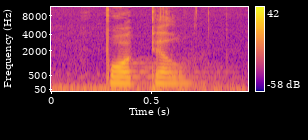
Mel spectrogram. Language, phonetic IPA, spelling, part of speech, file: Belarusian, [ˈpopʲeɫ], попел, noun, Be-попел.ogg
- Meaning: ash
